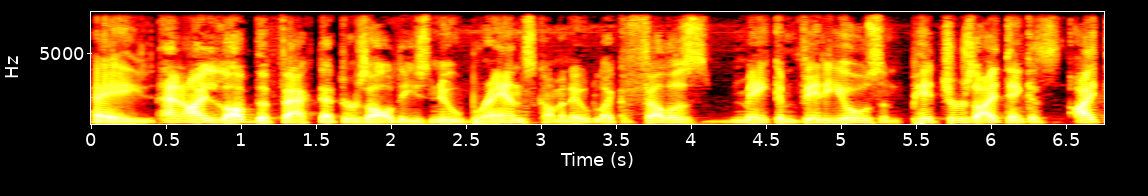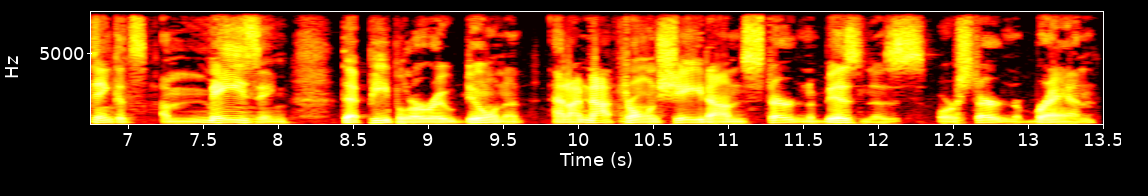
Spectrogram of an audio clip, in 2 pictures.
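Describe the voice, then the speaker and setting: Middle-aged man, Canadian accent, lowish voice, dry close sound, blunt and sweary, casual podcast host. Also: moderate pace, no echo. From Newfoundland, Canada. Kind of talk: casual chat.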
